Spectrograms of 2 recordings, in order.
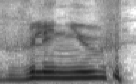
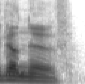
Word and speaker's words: Villeneuve: I'll never get Denis Villeneuve.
